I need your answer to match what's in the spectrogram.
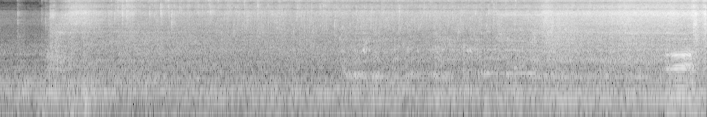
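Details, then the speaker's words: Condo plumbing with sudden brown water in all faucets, possibly after unannounced water main work: running water spits and surges unevenly, about three bursts a second, with hissing gushes; air in the line suspected, no dirt heard. "the air in the line. I don't hear the dirt or see the dirt."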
